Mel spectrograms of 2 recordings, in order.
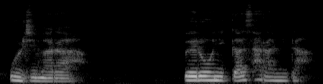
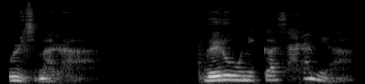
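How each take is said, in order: First: It is read flatly like a poem. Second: It is said warmly, like comforting someone.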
